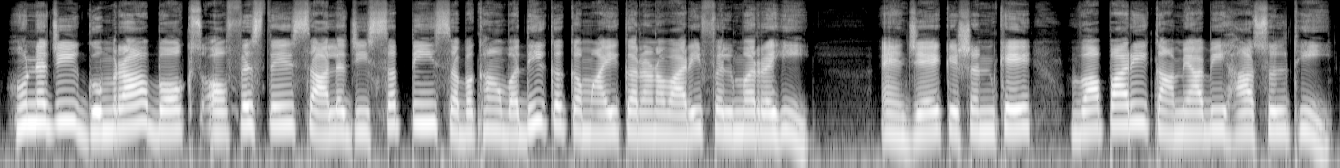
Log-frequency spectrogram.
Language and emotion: Sindhi, neutral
